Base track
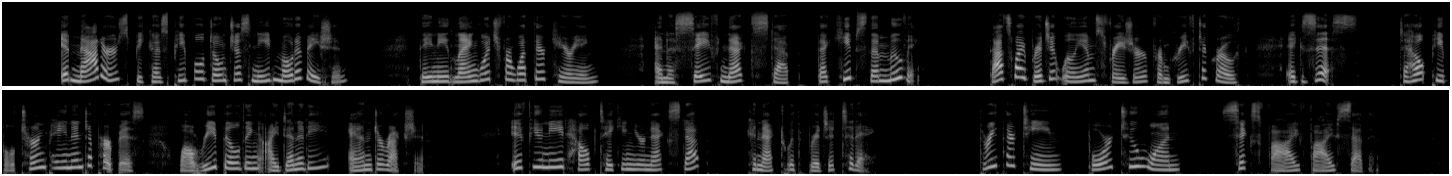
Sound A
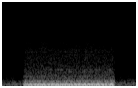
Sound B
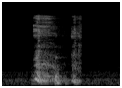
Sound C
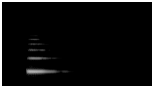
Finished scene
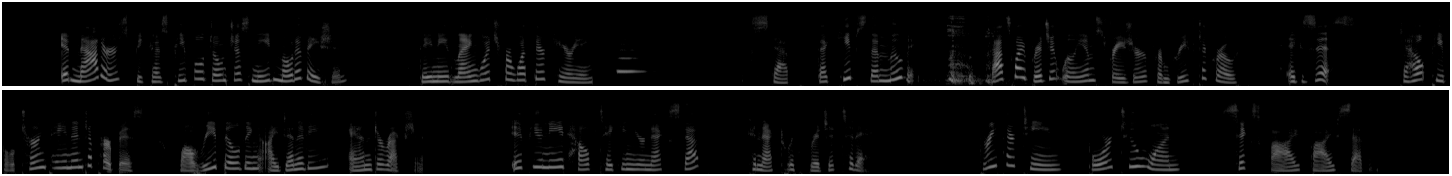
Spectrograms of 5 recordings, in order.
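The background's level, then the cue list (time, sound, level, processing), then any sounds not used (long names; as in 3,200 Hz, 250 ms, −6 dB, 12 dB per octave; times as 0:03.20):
base track −15 dB
0:05.90: overwrite with C −14 dB + downward compressor 2 to 1, threshold −32 dBFS
0:09.14: mix in B −16.5 dB, fades 0.05 s
not used: A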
